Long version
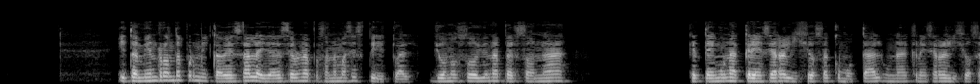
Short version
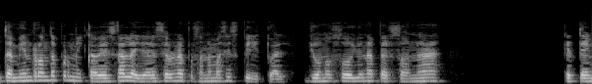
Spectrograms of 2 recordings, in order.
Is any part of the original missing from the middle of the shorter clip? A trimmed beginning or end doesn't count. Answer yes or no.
no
